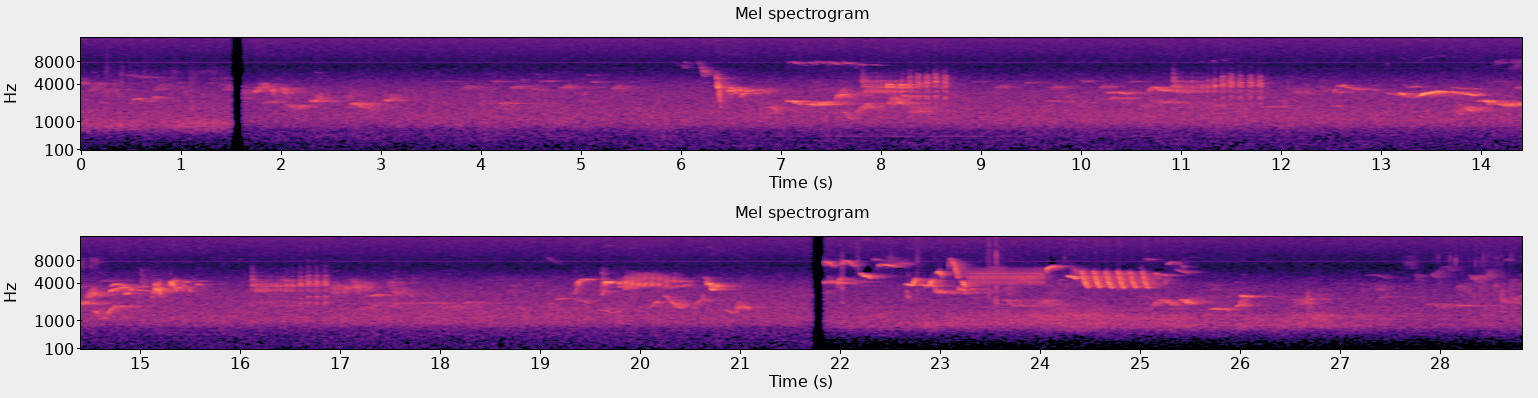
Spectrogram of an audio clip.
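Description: Background birdsong from several small birds, with short chirps and song phrases scattered throughout over a steady hiss. The sound cuts out for an instant twice.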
